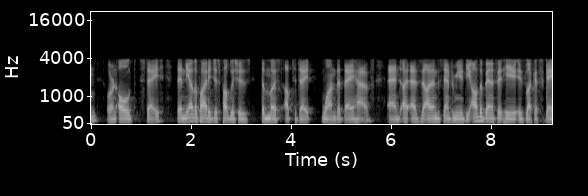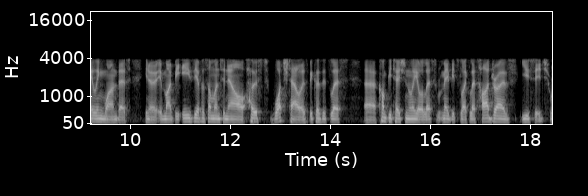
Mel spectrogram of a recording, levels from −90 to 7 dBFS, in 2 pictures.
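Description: At 12.86 s the speech shows a brief packet loss with pitch repetition, lasting about 30 ms until 12.89 s, which fits three lost 10 ms packets. To fill the hole, the receiver replayed the last pitch period of the incoming signal, so instead of a dropout the sound briefly holds on a slightly buzzy, sustained tone before normal speech resumes. The surrounding G.711 telephone-band audio, capped at 4 kHz, carries straight through the event.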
